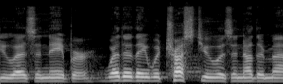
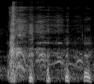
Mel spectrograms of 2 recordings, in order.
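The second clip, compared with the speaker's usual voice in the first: breathy laugh; 8 dB quieter than usual. Real, not acted. Laugh after the surprise.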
